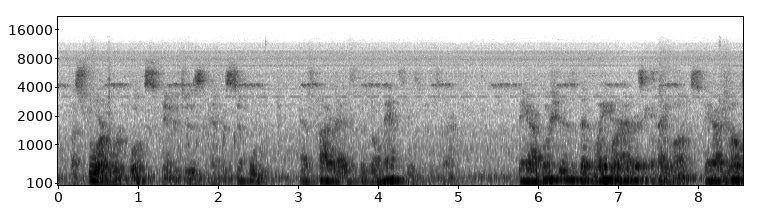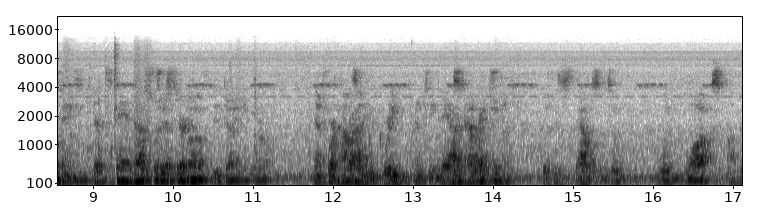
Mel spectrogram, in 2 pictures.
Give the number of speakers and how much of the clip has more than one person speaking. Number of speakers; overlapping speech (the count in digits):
2, about 31%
